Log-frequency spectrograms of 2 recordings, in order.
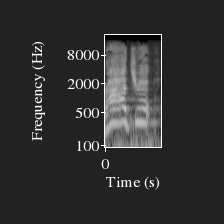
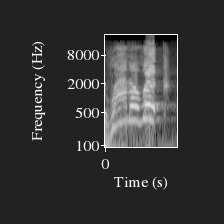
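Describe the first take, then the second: First: The name is said in a casual, relaxed way. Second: The name is said with every syllable clearly enunciated.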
